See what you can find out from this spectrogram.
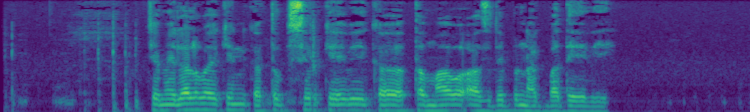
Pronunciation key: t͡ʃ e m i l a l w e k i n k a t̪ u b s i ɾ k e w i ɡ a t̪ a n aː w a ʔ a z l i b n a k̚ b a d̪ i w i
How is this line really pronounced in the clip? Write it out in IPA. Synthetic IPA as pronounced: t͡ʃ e m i l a l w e k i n k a t̪ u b s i ɾ k e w i k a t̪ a m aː w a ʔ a z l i b n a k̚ b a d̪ e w i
